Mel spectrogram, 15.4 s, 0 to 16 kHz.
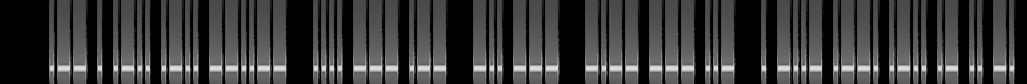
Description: Morse code, heard as a keyed tone, about 20 wpm, 700 Hz. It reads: WELL, HOW DO YOU EXPLAIN
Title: Sentences from Top 1100 Words 20wpm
